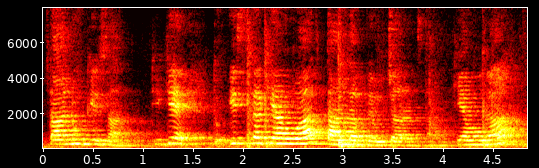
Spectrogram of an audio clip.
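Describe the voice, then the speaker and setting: Woman teacher, high voice, step-by-step explanations, quizzes the class, echoey room, distant mic. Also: lively intonation, normal speed, a crowd in the background. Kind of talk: classroom lesson.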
